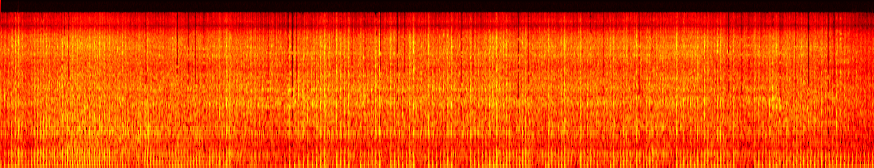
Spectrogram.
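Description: The engine of a trashed, worn Rupp mini bike runs roughly up close, a loud, uneven, sputtering chug with steady rapid pulsing throughout.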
